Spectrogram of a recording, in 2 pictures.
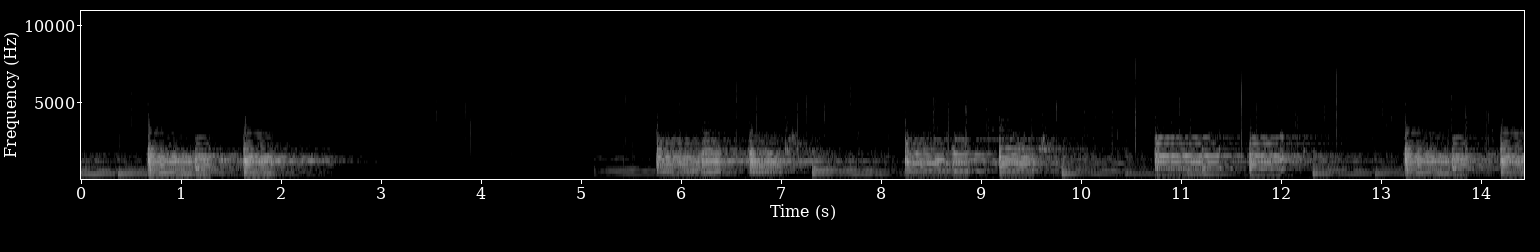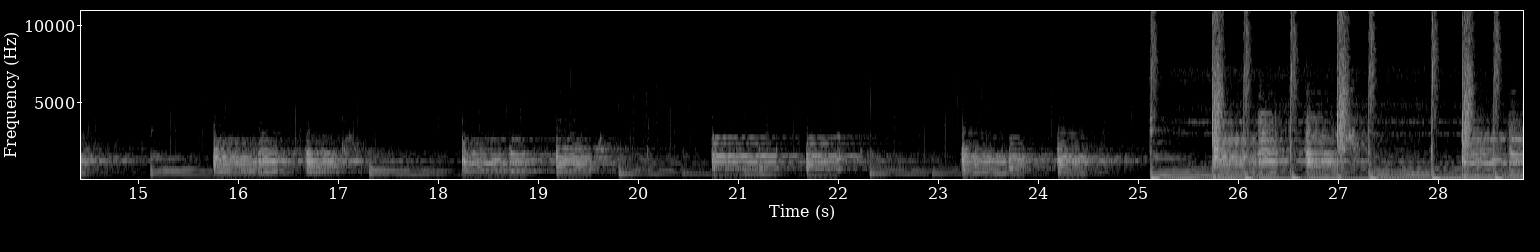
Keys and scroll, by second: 2.8 x, 4.4 super+c, 4.6 super+v, 5.1 x, 6.3 z, 8.5 x, 10.5 super+c, 10.7 super+v, 15.5 x, 20.9 w, 21.4 z, 22.0 x, 23.7 k, 25.4 k, 27.3 k.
